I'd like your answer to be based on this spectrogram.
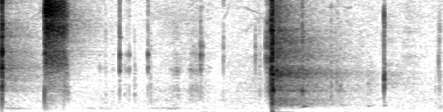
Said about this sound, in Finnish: nyt tulee Marsu aivastus.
